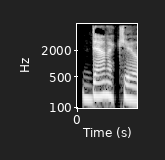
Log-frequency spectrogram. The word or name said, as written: danakil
